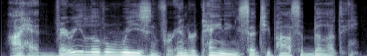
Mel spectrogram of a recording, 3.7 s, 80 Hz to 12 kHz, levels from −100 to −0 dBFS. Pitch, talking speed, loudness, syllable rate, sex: 120 Hz, 165 wpm, -17 LUFS, 5.8 syllables/s, male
